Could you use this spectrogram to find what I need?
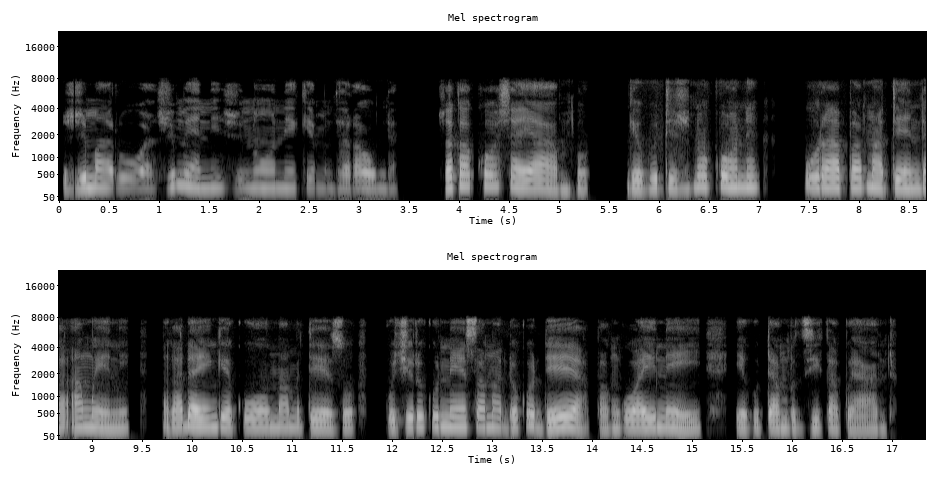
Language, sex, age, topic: Ndau, male, 18-24, health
